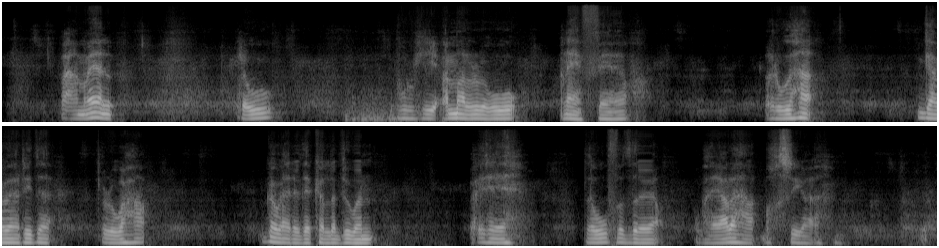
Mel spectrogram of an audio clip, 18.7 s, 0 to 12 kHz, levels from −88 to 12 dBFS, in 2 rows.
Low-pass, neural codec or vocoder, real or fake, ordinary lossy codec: 10.8 kHz; codec, 16 kHz in and 24 kHz out, 0.6 kbps, FocalCodec, streaming, 2048 codes; fake; none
